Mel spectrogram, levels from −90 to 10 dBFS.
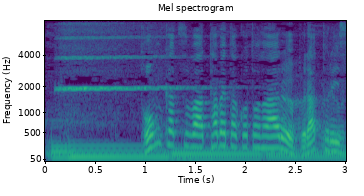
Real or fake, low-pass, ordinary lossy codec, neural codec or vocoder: real; none; none; none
